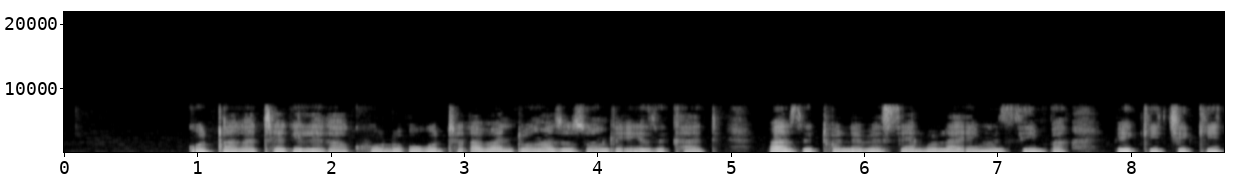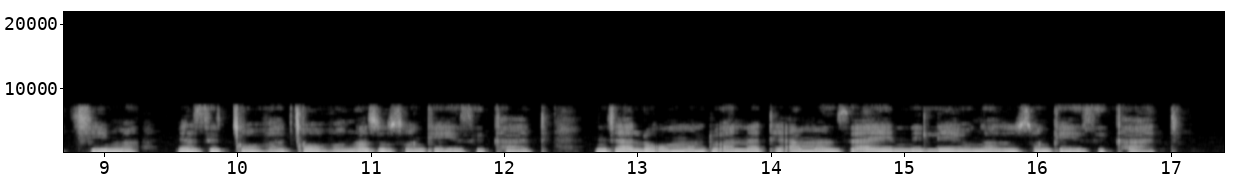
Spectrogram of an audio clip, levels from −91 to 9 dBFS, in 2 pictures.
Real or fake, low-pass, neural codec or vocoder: real; 7.2 kHz; none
